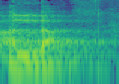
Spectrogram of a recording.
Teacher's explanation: لفظ اللہ کو اسم جلالہ ہے، اس کو موٹا کر کے ادا کرنا ہے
